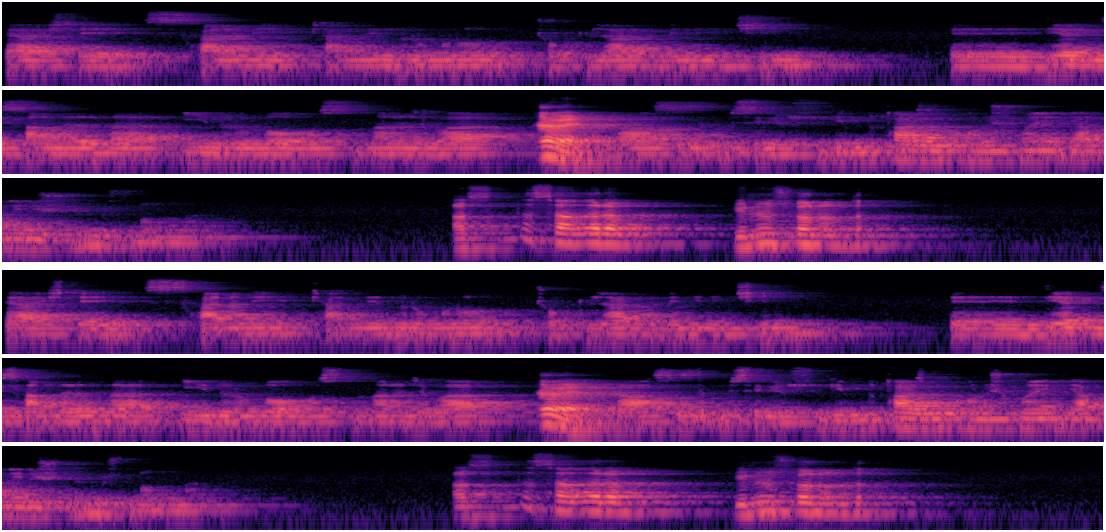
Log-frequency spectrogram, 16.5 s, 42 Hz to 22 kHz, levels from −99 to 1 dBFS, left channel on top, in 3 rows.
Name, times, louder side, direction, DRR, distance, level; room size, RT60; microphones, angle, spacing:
voice 1, 0.0-4.0 4.7-7.9 8.6-12.0, equal, 35° right, 2 dB, 2.9 m, -41 dB
voice 2, 13.3-14.2 14.7-15.3, left 2 dB, 70° left, 6 dB, 1.2 m, -34 dB
12.0 x 7.1 x 9.2 m, 1.0 s
head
